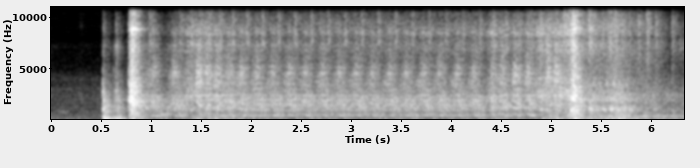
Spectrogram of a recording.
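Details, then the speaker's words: Freshly rebuilt engine, first start after a major overhaul: short crank catches quickly and settles into a steady, even idle with no knocks or misses; the builder judges it normal, though he felt it started poorly. "Ну, нормалек вроде бы. Отлично, блядь. Свежесобранный мотор."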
